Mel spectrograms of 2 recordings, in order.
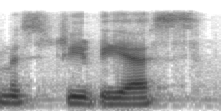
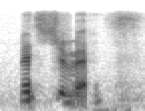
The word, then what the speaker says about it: mischievous: the biggest one is mispronouncing mischievous people who say it miss gb/s because it's spelled it goes comes from mischief miss yeah mischievous that's it yeah absolutely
